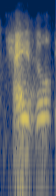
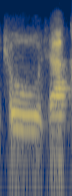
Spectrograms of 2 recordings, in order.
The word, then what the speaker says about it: حيث: حيث يقول شيخنا الشيخ ابن عثيمين لا ينبغي أن يغلط فيها أحد، ينطقها كما يريد، حيث، حيث، حيث، حوث، حيث، حيث، مهما نطقها فهو مصيب، لأن فيها تسعة لغات.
